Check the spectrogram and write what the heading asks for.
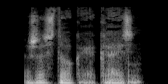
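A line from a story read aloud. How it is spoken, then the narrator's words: Muttered. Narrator (Russian): пробормотал я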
